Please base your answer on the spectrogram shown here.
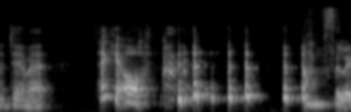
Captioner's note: chuckles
